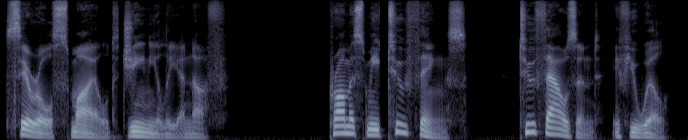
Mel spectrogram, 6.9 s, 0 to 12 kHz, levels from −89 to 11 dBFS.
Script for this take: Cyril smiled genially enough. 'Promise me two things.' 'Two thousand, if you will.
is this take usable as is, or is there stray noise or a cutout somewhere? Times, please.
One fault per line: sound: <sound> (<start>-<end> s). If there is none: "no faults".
no faults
